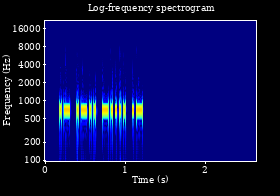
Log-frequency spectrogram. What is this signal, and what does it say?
Morse code, heard as a keyed tone, about 46 wpm, 700 Hz. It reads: AL6A
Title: USA Call Signs - 4 Characters - 45wpm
